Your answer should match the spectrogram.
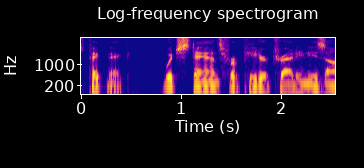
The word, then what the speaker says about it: PQNK: PQNK to be pronounced as picnic which stands for Peter Kratinis cashiari and means the regenerative and sustainable pristine organic farming system.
